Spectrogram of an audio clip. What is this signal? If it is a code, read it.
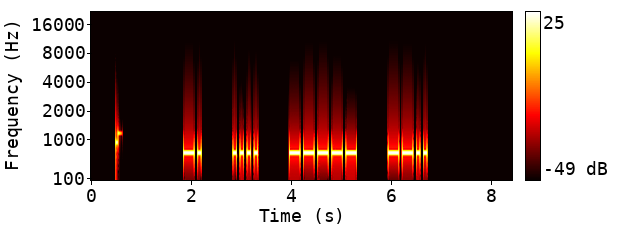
Morse code, heard as a keyed tone, about 17 wpm, spaced as for 10 wpm, 700 Hz. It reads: NH0Z
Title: USA Call Signs - 4 Characters - 3x Character Spacing - 17wpm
